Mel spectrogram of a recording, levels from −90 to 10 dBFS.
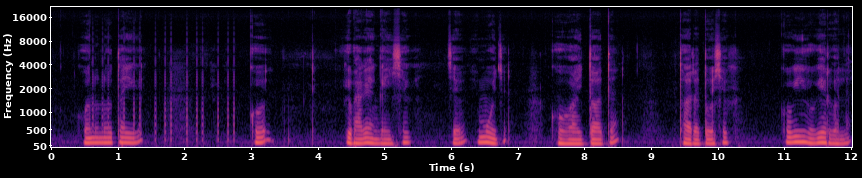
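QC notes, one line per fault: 0.61 to 2.75 s, GSM signalling bursts: there's a galloping dit-dit-dit of short buzzes riding over the speech for about two seconds, sitting roughly 10 dB under it. A 2G phone close by is handshaking with the network, sending clumps of radio bursts that the audio circuitry rectifies into sound. The buzz pitch is the burst repetition at about 217 Hz, and the grouping gives it that stuttering rhythm.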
